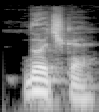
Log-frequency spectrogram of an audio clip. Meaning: 1. diminutive of дочь (dočʹ): (little) daughter 2. girl, honey (term of address for a young woman) 3. subsidiary, daughter company
- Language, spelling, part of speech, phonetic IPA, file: Russian, дочка, noun, [ˈdot͡ɕkə], Ru-дочка.ogg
